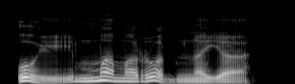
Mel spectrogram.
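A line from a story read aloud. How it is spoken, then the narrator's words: Sighing whisper. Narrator (Russian): вздохнула и шепотом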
